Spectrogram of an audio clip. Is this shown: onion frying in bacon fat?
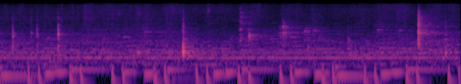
yes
